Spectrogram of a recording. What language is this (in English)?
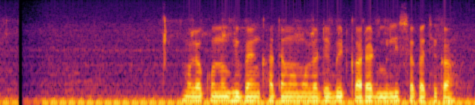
Chhattisgarhi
